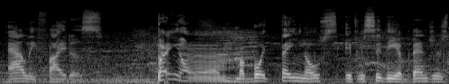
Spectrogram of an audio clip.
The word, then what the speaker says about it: Thanos: Fighters bam my boy Thanos if you see the Avengers movie I don't want to spoil it for you it's actually pronounced Thanos why you have to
